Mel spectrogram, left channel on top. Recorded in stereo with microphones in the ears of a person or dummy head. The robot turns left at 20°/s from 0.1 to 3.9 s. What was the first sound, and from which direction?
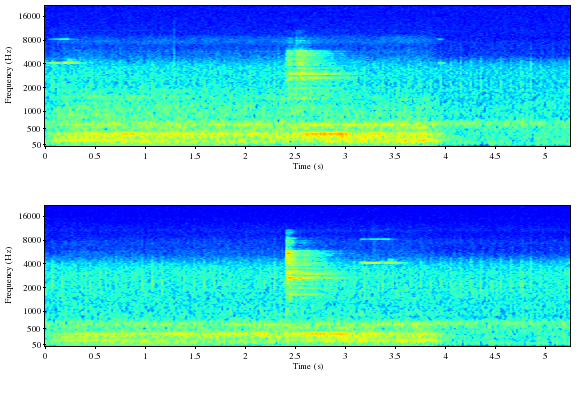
A bell, 65° right (ahead or behind).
